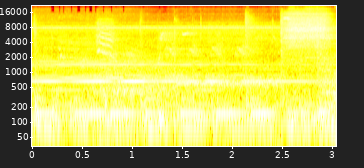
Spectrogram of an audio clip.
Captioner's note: squawking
